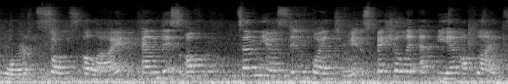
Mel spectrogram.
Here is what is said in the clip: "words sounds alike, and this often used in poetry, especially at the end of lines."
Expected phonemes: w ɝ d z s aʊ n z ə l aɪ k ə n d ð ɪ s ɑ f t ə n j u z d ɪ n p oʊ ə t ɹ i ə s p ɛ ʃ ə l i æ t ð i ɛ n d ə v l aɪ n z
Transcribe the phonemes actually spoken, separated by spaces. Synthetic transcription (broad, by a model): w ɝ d s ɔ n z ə l aɪ ə n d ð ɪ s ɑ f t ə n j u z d ɪ n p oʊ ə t ɹ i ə s p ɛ ʃ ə l i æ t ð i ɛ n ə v l aɪ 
